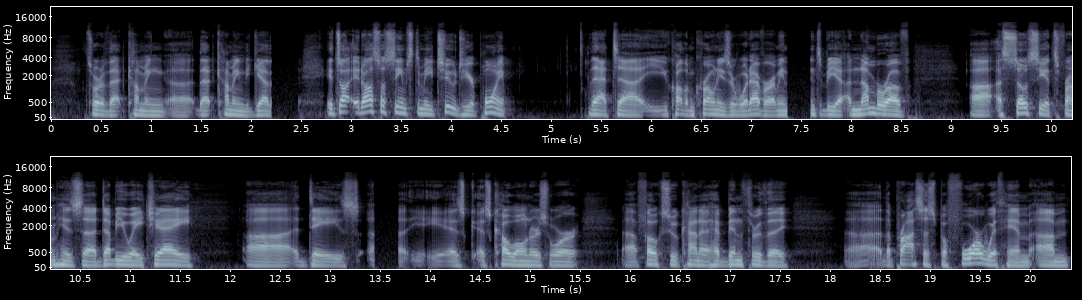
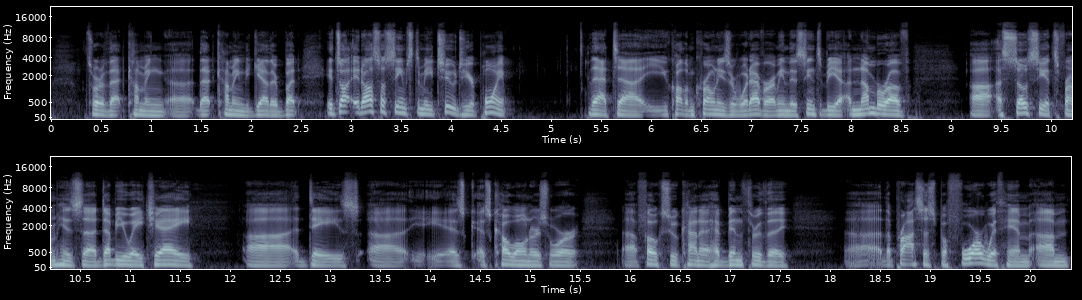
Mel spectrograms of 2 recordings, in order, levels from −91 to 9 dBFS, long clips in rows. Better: second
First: audio cutting out; at 2 s, at 7.5 s and at 13 s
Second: none

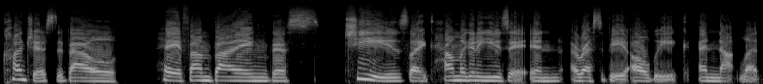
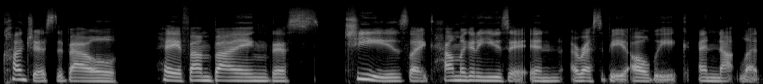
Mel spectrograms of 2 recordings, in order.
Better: second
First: distortion; slight; 6% of the sound clipped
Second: none

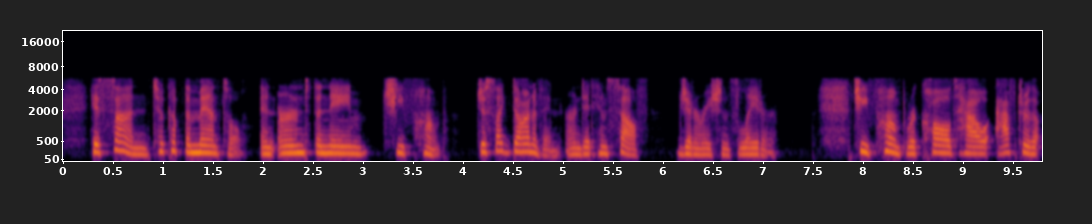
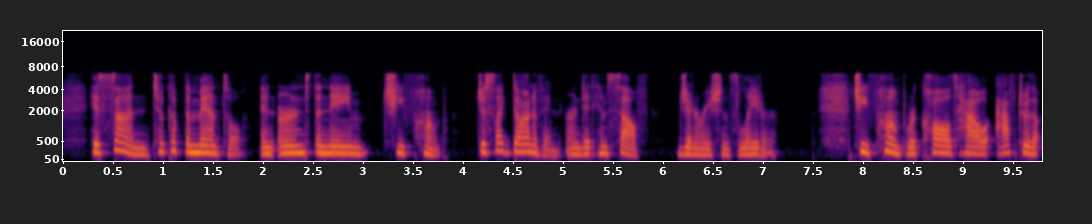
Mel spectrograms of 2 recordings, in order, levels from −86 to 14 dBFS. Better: second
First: garbled, watery; badly; nothing above 5.5 kHz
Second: garbled, watery; slightly; nothing above 6.5 kHz

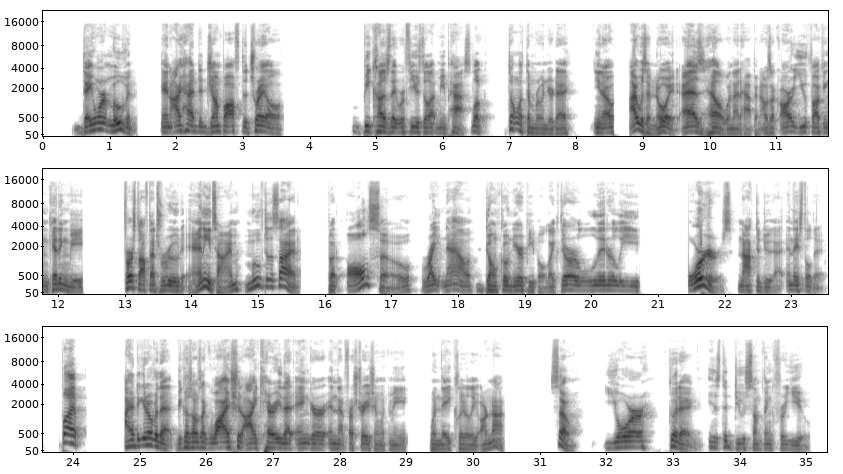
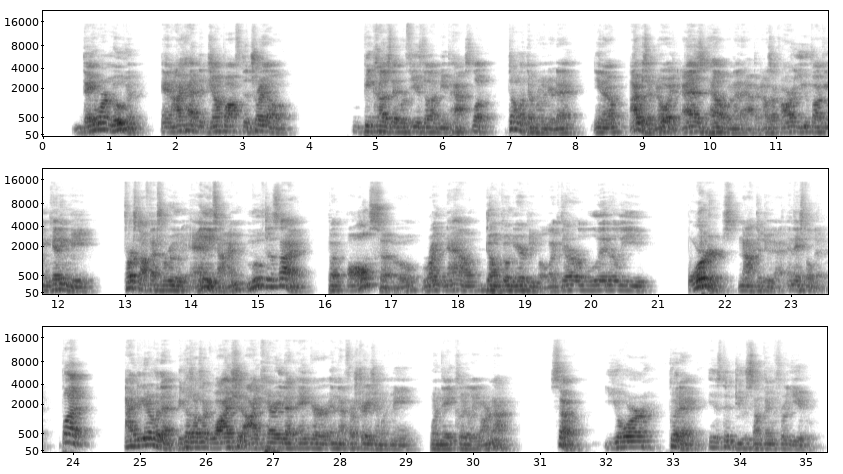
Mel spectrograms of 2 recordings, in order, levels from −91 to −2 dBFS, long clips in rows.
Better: first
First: none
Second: room echo; noticeable; dies away in 0.4 s // off-mic speech; far

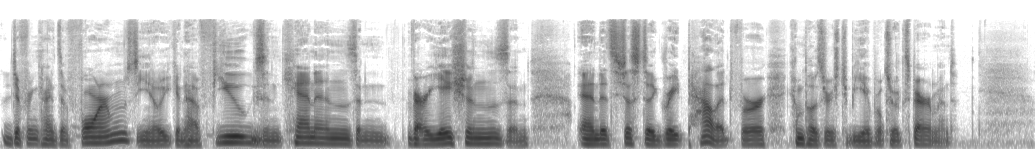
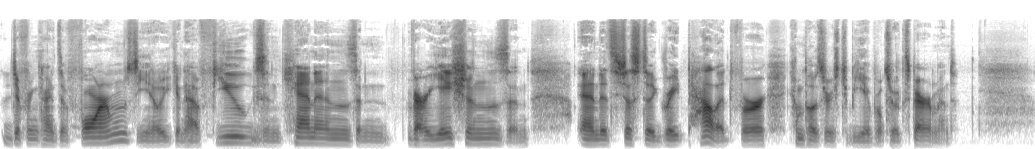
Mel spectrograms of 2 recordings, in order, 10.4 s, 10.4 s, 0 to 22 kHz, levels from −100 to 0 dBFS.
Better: first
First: none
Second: thin; very; fading below 850 Hz

